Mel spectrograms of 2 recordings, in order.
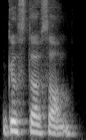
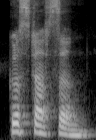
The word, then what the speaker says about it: Gustavsson: Well, in Swedish is Gustavsson. Gustafsson, much better.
